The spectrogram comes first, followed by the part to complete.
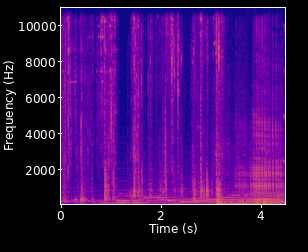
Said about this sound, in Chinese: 米卡的胆子越来越大了，他甚至鼓起勇气，自己掏出钥匙打开了房门，却又被吓得跳了起来。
